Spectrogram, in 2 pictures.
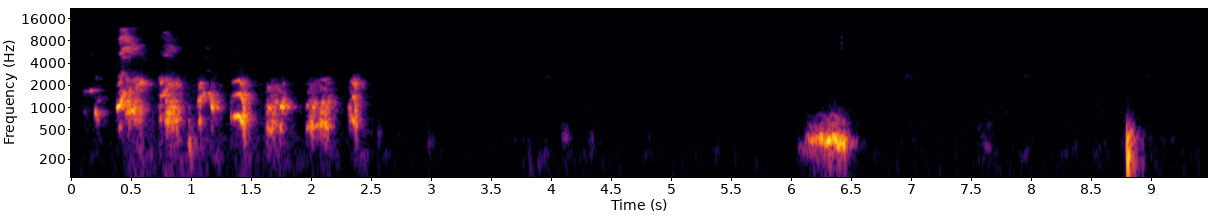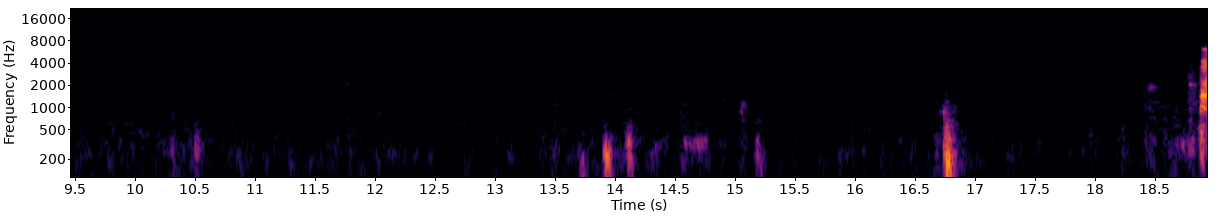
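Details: A rapid run of about ten high yaps opens this recording of Daisy's four-week-old Cavalier King Charles Spaniel puppies in their pen. A long hush follows, broken only by a few faint grunts and soft squeaks.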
